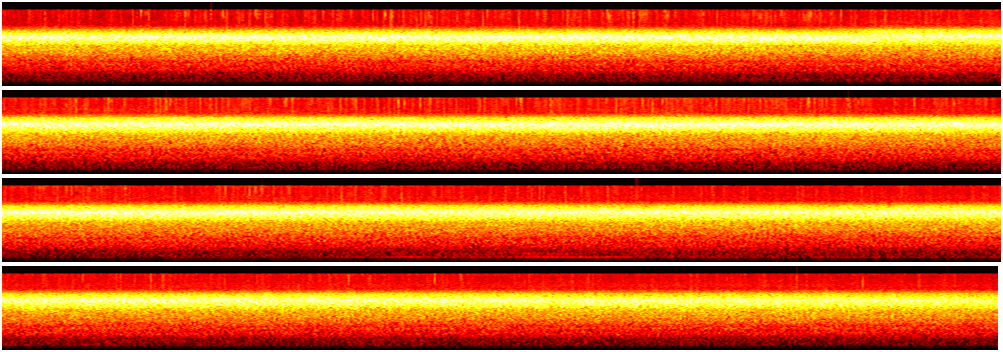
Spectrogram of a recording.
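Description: Heavy rain pouring down steadily, a loud even hiss of the downpour. A faint low hum joins for a few seconds about halfway through.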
